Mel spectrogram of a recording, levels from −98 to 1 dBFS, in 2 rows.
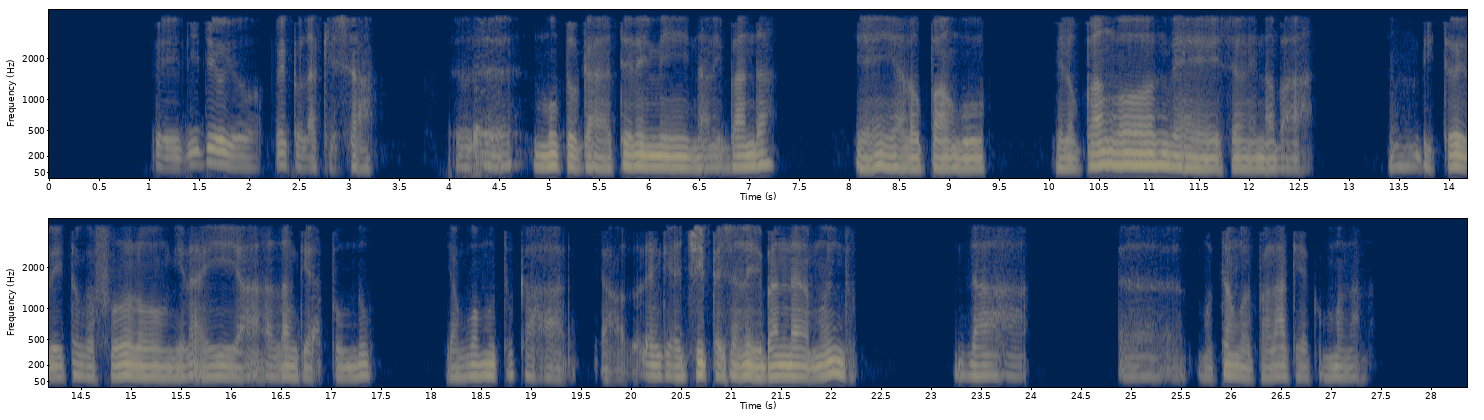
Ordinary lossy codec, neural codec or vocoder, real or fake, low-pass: MP3, 24 kbps; codec, 16 kHz in and 24 kHz out, 0.4 kbps, LongCat-Audio-Codec, two codebook decoder; fake; 3.6 kHz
